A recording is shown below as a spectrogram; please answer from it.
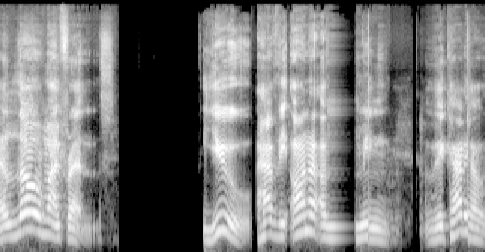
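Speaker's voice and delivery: animated character voice with swooping pitch. Playing Hikari approaching the other characters: voicing Hikari in character. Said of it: "And then Hikari".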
